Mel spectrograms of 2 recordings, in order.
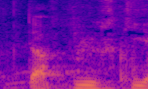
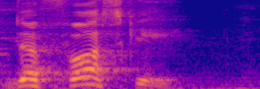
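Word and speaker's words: Daufuskie: heavy d this uh this abandoned hotel on daffowski island just getting in it's pronounced defusky defusky heavy d is nuts like look how rough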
